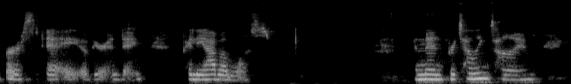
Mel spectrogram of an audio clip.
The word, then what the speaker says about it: peleábamos: So we're going to go with peleábamos with an accent on the first A of your ending. Peleábamos.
